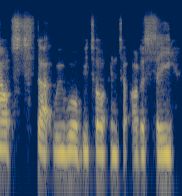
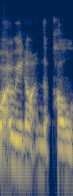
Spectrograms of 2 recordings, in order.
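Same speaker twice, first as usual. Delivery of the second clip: toned-down, mild shouty yell; 4 semitones higher than usual. Retelling complaints about a Twitter poll: imitating people shouting. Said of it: "I'm getting shouted at by people".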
